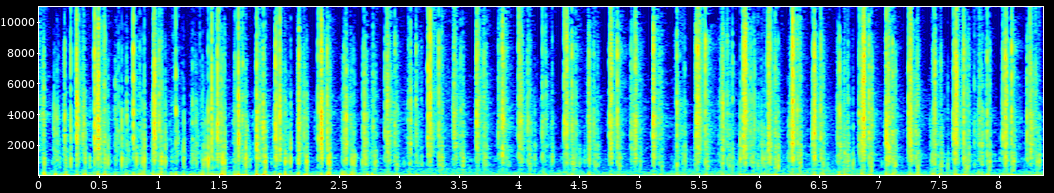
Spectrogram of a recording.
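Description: A black hollow plastic game controller is turned in the hands while fingertips press its buttons and tap its triggers. The result is a rapid, steady run of short, dry clicks and taps, each bright and crisp with a faint low thump beneath and almost no ring.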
